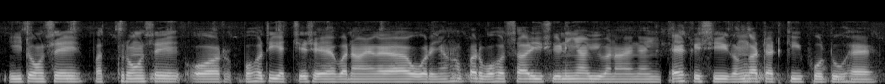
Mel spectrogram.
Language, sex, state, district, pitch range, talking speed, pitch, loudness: Hindi, male, Maharashtra, Nagpur, 125-135 Hz, 195 wpm, 130 Hz, -20 LUFS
